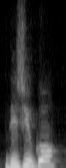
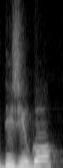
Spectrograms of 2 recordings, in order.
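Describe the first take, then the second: The two takes are said the same way.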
